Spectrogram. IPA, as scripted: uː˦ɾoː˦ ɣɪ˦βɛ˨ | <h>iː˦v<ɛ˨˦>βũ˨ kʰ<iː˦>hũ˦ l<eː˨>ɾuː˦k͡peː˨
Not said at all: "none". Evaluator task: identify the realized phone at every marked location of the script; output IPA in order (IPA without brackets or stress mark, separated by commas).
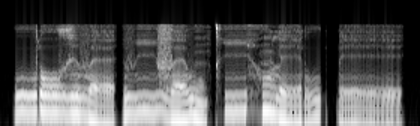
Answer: β, ɛ˨˦, iː˦, eː˨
